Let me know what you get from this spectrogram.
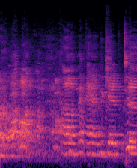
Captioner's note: laughter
